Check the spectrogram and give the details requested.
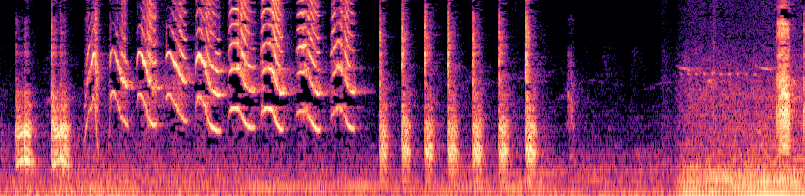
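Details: Javan myna master song rich in fill-in phrases, meant to be played every day: a fast series of repeated upswept chirps, then even rhythmic clicking pulses, ending in a broad noisy rasp.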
